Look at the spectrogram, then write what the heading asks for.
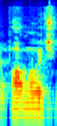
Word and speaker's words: Pomuch: P-O-M-U-C-H. So P-O-M-U-C-H. Look it up on like YouTube. P-O-M-U-C, like much, but they pronounce it Pomuch.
